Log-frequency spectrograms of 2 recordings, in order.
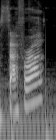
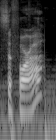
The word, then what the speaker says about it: Sephora: So yeah, if I say Sephora, people are like, what? So I always say Sephora, but I know it's Sephora. I don't know, do people from other countries also pronounce it differently? Like the Spanish, how do you say Sephora? Do you say Sephora or Sephora?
